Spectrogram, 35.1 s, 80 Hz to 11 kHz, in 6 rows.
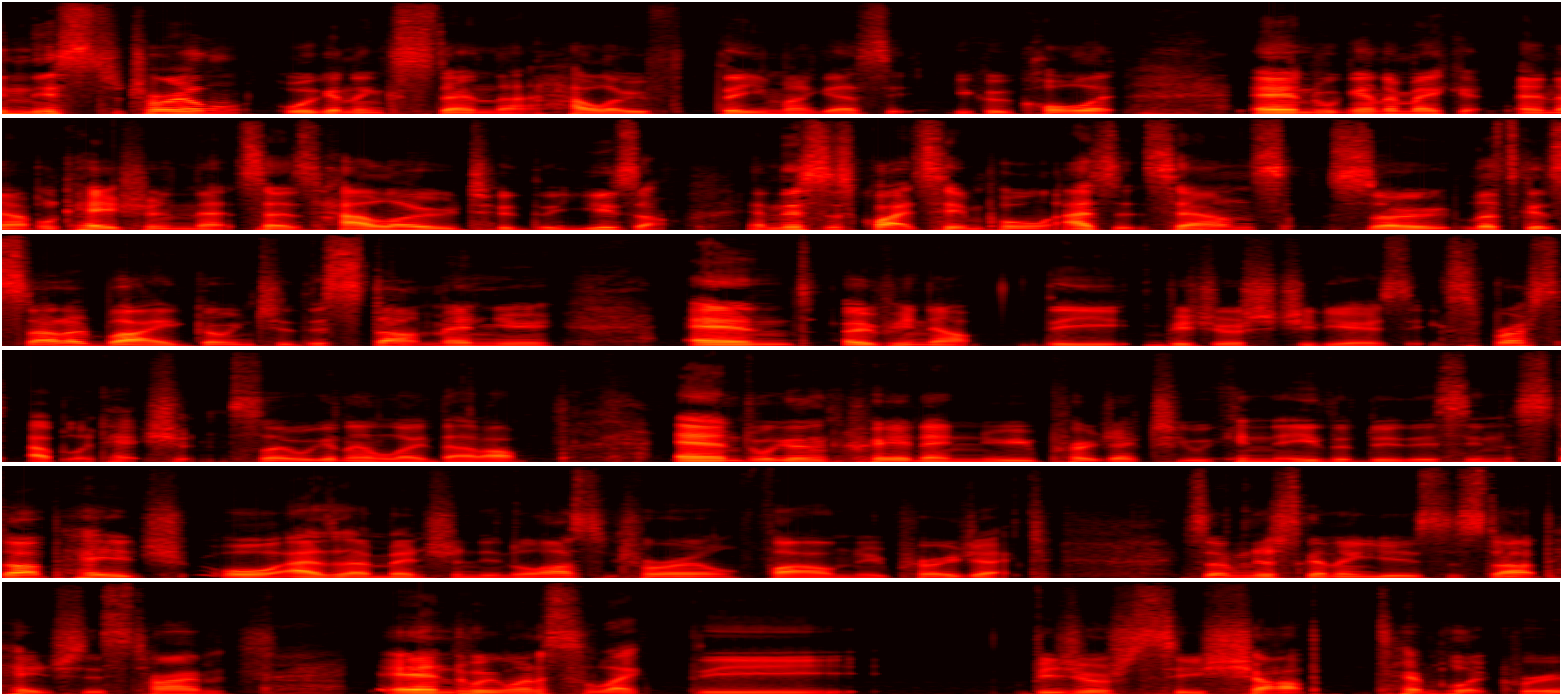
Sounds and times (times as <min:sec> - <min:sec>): Speech: 0:00.0 - 0:32.5, 0:33.1 - 0:35.0.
